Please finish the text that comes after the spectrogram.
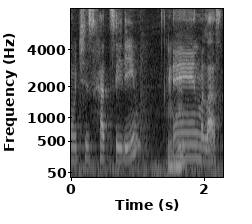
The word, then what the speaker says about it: Jatziri: So it's a name from Mexico, so and I pronounce it on Spanish, Mm-hmm.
